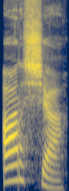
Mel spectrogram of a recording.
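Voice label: "арся", Komi, female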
